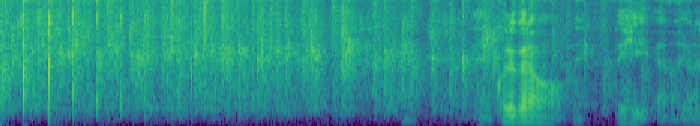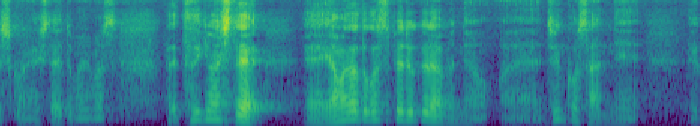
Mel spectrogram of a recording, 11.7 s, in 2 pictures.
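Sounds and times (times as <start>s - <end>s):
audience applause: 0.0s - 5.9s
speech: 4.0s - 11.6s.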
